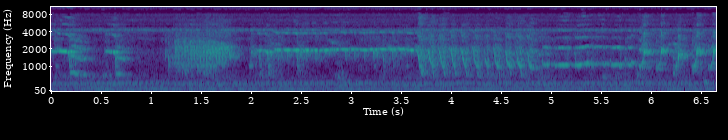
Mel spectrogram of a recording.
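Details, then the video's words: A young Malinois canary of the "pio vaca" type, still maturing its song, works through low, rolling tours, with a fast pulsed trill and then soft whistled notes over a steady low hum. "Canario pio vaca de canto malinois ,cuajando"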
